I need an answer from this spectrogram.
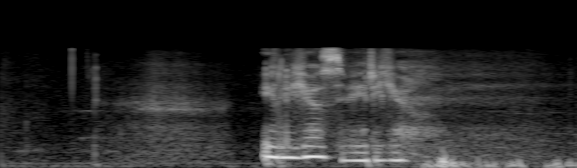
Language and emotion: Russian, sad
